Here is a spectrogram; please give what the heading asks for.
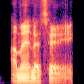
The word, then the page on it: amenity: British English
